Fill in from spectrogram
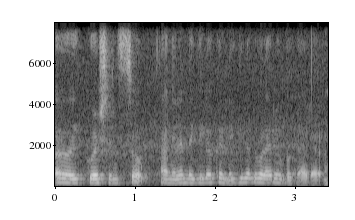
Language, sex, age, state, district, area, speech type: Malayalam, female, 45-60, Kerala, Kozhikode, rural, spontaneous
